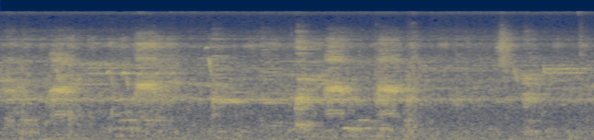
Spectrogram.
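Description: Birds calling outdoors: a series of short, loud calls, about one a second, over a steady background hiss.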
